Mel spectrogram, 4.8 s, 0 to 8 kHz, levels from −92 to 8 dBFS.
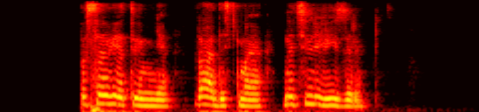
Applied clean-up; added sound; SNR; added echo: neural mask model DeepFilterNet 3.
